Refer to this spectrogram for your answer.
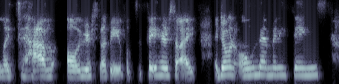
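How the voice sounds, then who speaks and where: In an unremarkable speaking voice, a woman talks at a medium pitch and a fairly quick pace with ordinary pitch variation, in a dry, close sound with no echo. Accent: American. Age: 40s. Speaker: life coach. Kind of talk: interview.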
